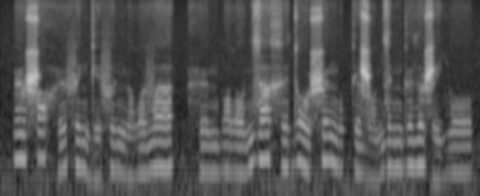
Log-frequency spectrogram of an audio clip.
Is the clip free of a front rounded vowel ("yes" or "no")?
no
